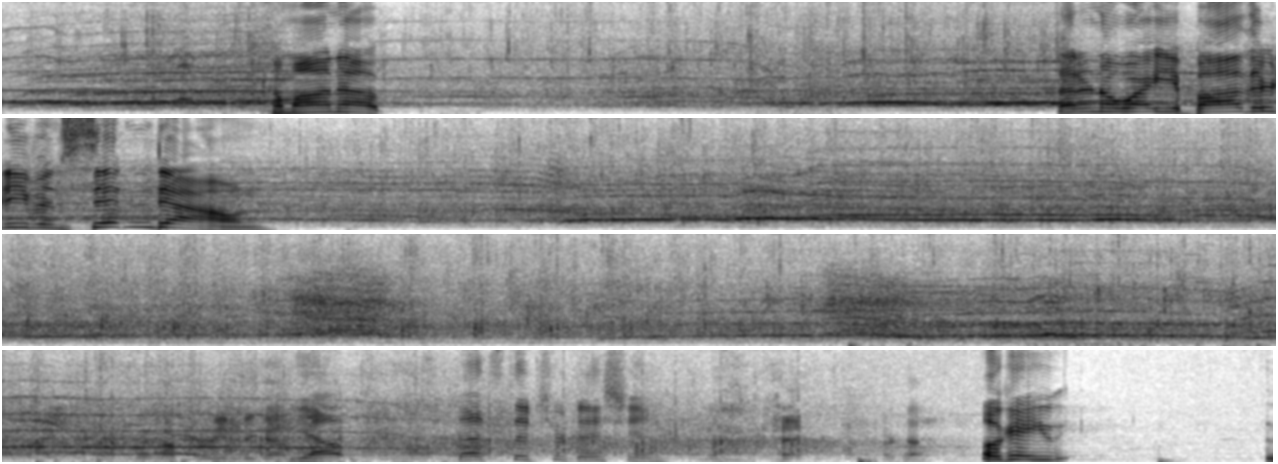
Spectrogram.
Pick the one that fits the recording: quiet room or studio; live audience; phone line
live audience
